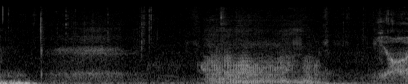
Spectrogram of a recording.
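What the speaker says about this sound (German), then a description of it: "Ja, die schnarche ruhig weiter." Snoring from a sleeping animal or person nearby during a quiet indoor knitting session, with a few soft, rasping breaths rising and falling close to the microphone.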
